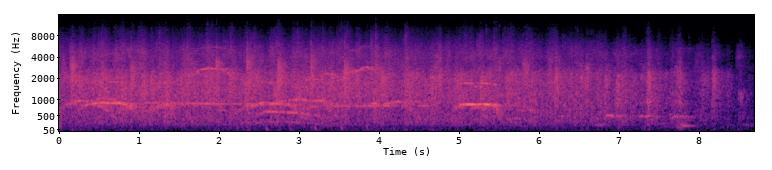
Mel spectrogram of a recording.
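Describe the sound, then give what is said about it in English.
A large audience at Word of Deliverance stands and claps steadily for a woman in dense, sustained applause, with scattered voices and faint whoops mixed in, the clapping thinning out and fading toward the end. “So if you can just stand and clap for her.”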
